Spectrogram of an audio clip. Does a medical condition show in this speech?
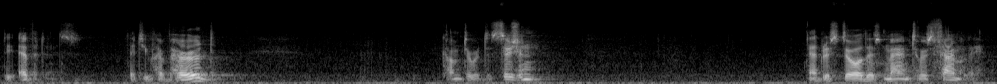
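No.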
